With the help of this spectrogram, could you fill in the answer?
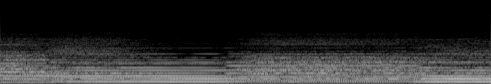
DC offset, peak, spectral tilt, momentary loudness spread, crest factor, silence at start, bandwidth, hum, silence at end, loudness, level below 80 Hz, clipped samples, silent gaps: under 0.1%; -14 dBFS; -10.5 dB/octave; 5 LU; 12 dB; 0 s; 4.8 kHz; none; 0 s; -27 LUFS; -50 dBFS; under 0.1%; none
